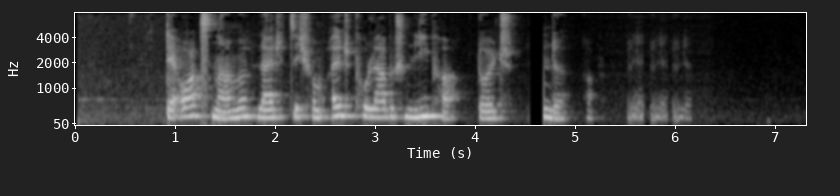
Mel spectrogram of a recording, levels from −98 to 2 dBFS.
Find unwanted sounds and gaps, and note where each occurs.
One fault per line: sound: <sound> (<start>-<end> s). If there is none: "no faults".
sound: dropout (4.5-4.7 s)
sound: laugh (5.5-6.2 s)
